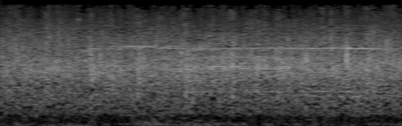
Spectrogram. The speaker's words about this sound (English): Getting a standing ovation from the crowd here.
